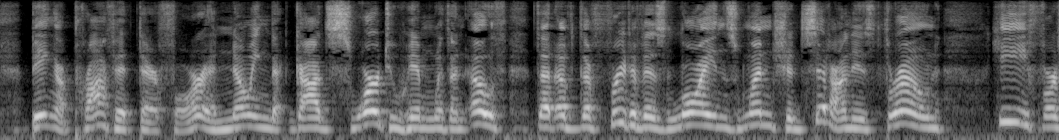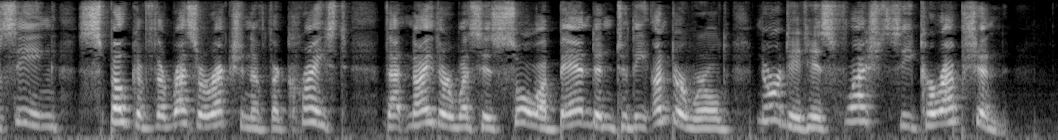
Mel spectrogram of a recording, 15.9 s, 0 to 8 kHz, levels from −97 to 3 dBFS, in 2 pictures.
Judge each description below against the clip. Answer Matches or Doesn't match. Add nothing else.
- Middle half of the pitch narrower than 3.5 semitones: Doesn't match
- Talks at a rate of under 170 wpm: Doesn't match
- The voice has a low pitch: Doesn't match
